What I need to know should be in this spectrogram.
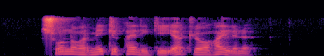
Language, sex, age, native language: Icelandic, male, 20-29, Icelandic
